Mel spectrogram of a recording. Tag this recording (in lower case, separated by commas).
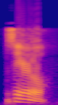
male speech, human voice, speech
